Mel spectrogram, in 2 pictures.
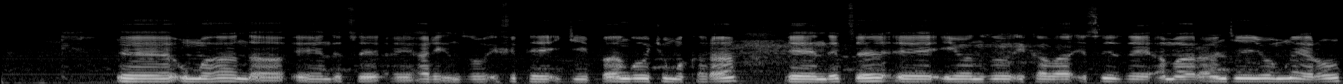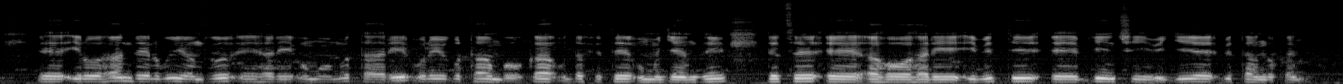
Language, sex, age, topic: Kinyarwanda, male, 18-24, government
